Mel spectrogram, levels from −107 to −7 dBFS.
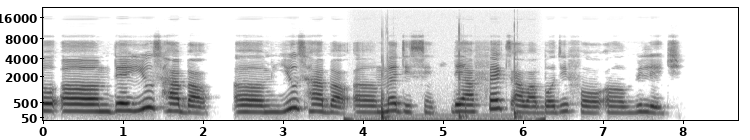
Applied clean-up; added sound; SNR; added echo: none; Raindrop / Drip; 12 dB; none.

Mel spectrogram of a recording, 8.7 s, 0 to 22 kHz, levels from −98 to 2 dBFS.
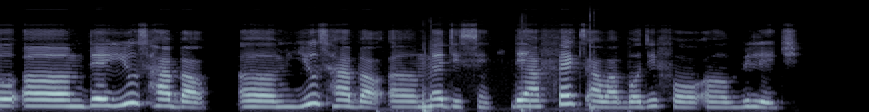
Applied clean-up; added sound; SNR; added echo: neural mask model RNNoise.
